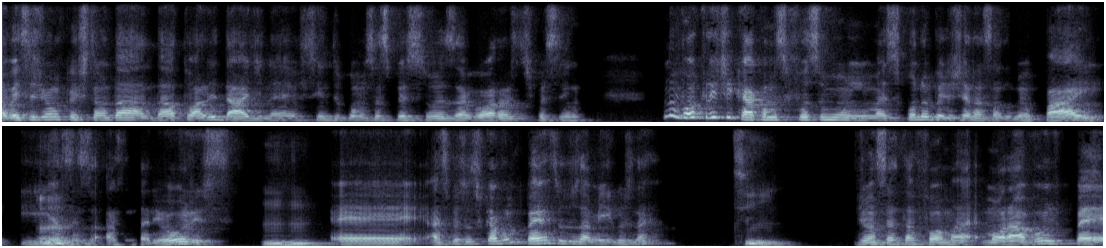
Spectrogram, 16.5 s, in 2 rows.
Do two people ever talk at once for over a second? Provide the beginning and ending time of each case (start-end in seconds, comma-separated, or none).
none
